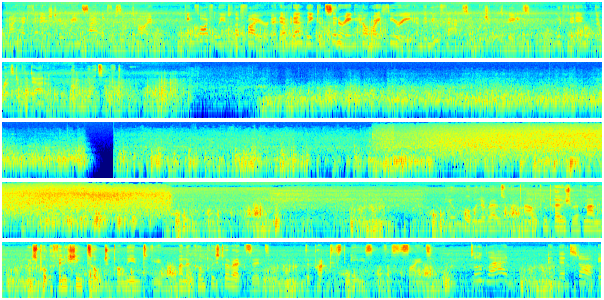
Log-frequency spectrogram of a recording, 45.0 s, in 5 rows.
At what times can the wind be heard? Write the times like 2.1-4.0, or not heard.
0.0-44.9.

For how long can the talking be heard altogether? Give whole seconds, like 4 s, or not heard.
22 s.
